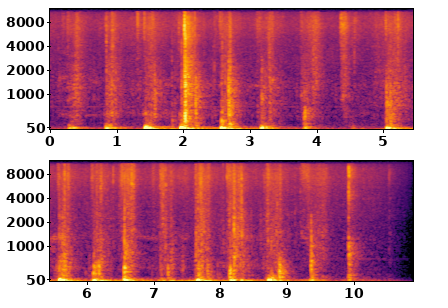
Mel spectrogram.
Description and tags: foot steps across wooden floorboards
